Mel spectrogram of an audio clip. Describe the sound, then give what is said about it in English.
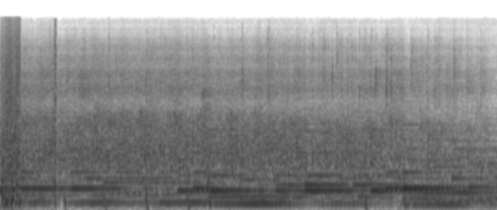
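An audience claps steadily for several seconds as a hand clap of praise to God during a service, a dense wash of many hands, while sustained organ chords hold underneath and shift pitch partway through. “Come on, give Him a hand clap of praise if you're ready for it today.”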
